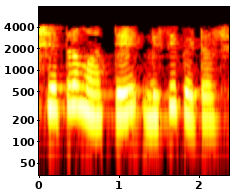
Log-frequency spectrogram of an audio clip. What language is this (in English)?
Gujarati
